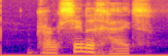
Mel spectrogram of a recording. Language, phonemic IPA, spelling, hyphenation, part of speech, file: Dutch, /krɑŋkˈsɪnəxhɛɪt/, krankzinnigheid, krank‧zin‧nig‧heid, noun, Nl-krankzinnigheid.ogg
- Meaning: 1. insanity, madness, serious psychiatric condition 2. grave foolishness, idiocy, a mad stunt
